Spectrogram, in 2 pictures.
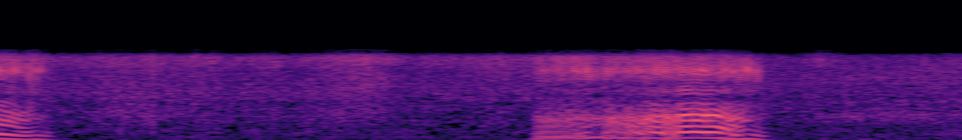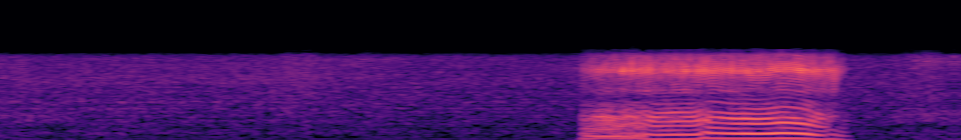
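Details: Person snoring, recorded on a mobile phone: two loud, rumbling snores about five seconds apart, each lasting about a second, with quiet between them.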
